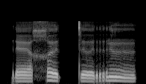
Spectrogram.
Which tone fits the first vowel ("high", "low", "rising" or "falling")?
low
